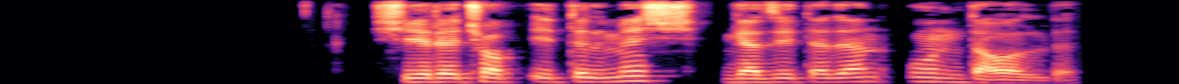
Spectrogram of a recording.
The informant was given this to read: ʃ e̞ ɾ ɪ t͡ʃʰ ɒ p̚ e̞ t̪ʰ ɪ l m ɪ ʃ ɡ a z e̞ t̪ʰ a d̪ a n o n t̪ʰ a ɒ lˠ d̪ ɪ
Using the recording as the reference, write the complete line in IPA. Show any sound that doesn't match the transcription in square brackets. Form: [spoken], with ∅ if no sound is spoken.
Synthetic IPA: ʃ e̞ ɾ ɪ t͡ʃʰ ɒ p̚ e̞ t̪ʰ ɪ l m ɪ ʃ ɡ a z e̞ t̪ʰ a d̪ a n o n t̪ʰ a ɒ lˠ d̪ ɪ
